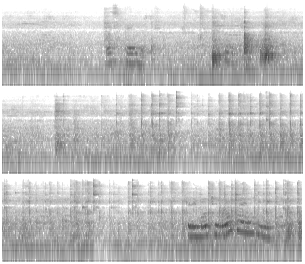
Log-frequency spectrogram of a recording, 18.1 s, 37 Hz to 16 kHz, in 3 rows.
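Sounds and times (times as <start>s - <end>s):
spoon clinking against plastic bowl: 7.1s - 18.0s.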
